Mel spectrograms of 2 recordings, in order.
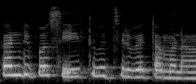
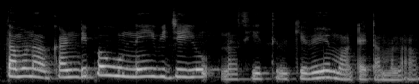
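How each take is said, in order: First: Sweetly acted reassurance to the rival; fake sincere promise. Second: A softer muttered-under-the-breath aside; half-hidden scheming, kept down. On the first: Scheming sister promising Tamana, faked sincerity. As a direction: put on a falsely sincere promise. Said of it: "என்னம்மா நடிக்கிறா அக்கா". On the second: Acted. Scheming sister to herself, quietly plotting aside.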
